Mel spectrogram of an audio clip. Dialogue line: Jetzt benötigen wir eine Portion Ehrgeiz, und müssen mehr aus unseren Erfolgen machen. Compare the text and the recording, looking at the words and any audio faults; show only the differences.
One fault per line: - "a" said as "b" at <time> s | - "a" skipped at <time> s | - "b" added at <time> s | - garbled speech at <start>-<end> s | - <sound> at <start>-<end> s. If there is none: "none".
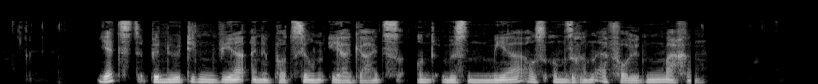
- dropout at 6.9-7.0 s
